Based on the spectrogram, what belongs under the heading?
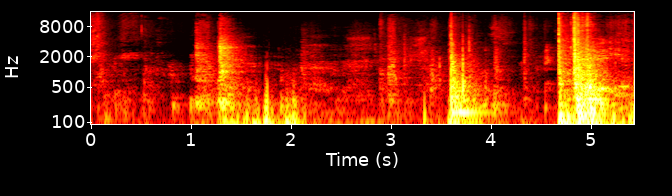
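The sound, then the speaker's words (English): A door at a small museum is pulled shut with a few heavy thumps and rattling knocks spread over several seconds, followed by clattering sounds as it is locked, with no talking. “I'm going to go back around and lock the door that I came through.”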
